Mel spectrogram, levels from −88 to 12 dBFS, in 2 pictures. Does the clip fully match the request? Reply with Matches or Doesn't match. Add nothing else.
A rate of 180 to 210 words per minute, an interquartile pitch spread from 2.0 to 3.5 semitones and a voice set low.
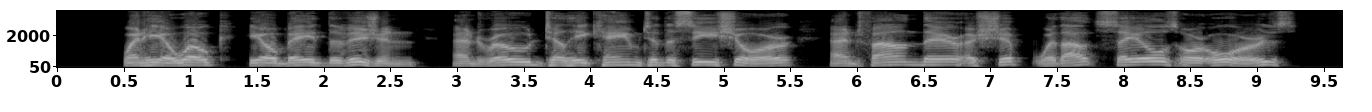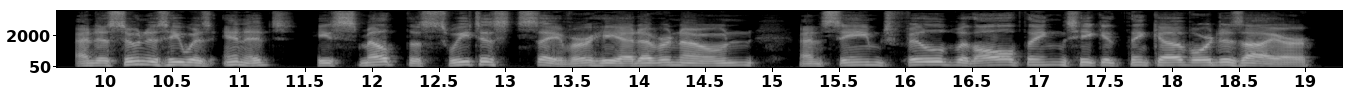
Doesn't match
